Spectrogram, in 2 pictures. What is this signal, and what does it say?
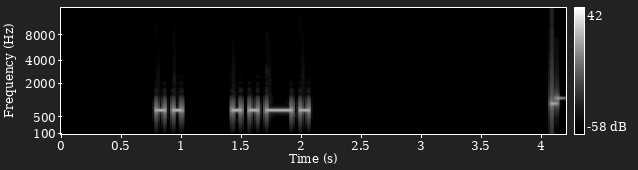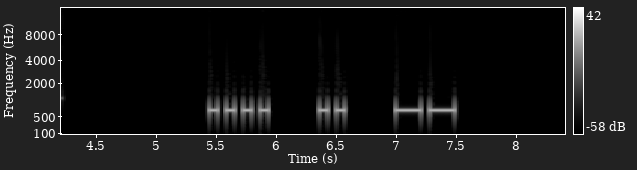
Morse code, heard as a keyed tone, about 17 wpm, spaced as for 12 wpm, 700 Hz. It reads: IF HIM
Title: 2x Character Spacing - Top 100 Words - 17wpm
